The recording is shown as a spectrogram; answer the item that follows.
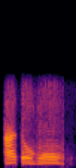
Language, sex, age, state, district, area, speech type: Gujarati, male, 18-30, Gujarat, Ahmedabad, urban, conversation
